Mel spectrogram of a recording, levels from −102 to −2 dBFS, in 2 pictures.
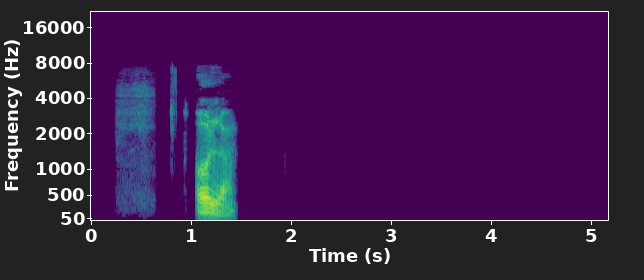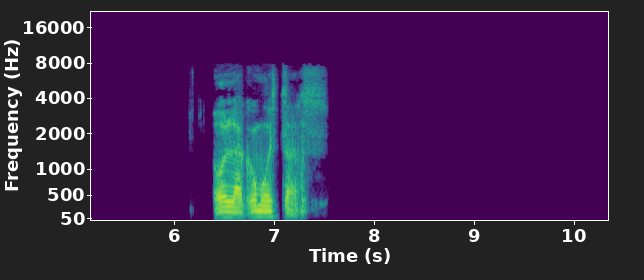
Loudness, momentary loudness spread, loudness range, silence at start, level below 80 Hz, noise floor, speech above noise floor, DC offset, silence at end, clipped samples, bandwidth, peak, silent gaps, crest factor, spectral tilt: -18 LUFS; 14 LU; 7 LU; 1.05 s; -58 dBFS; under -90 dBFS; over 73 dB; under 0.1%; 2.9 s; under 0.1%; 7.6 kHz; -2 dBFS; 1.47-6.14 s, 6.30-6.37 s; 24 dB; -7 dB/octave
